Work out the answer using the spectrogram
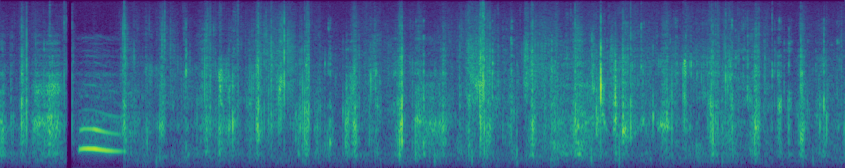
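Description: Close-miked chewing and wet mouth smacking from a mouthful of smoked snail and raw water celery, a dense run of small clicks and crackles. A short falling hummed 'mmm' comes about a second in.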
